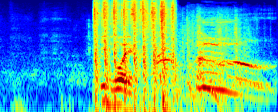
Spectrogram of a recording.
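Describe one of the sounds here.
Gunfire bursts out close by.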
